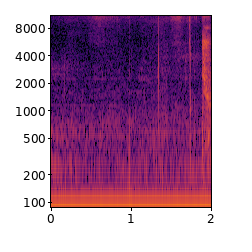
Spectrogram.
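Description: A pause in a man's speech: steady, faint room hiss, with one faint click about two-thirds of the way through and his voice starting again right at the end.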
